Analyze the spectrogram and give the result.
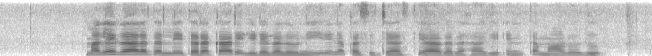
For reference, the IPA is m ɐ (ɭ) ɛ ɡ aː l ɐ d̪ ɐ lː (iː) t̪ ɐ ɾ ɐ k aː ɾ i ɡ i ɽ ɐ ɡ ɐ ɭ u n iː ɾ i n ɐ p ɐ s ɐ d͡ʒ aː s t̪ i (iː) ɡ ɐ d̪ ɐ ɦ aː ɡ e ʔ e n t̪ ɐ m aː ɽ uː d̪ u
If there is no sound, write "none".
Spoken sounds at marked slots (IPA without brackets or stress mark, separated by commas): l, i, aː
